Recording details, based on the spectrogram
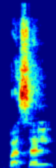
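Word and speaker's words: bustle: पैदा कर रहा था बसल बसल ये टी साइलेंट रहेगा बसल का मतलब होता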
